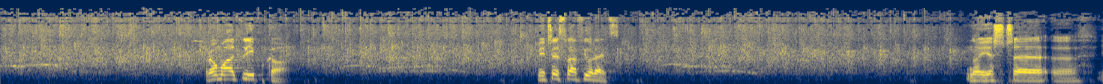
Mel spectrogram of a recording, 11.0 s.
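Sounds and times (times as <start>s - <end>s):
audience applause for a rock band at a Polish radio event: 0.0s - 10.0s
speech: 2.0s - 3.0s, 5.4s - 6.2s, 9.7s - 11.0s.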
